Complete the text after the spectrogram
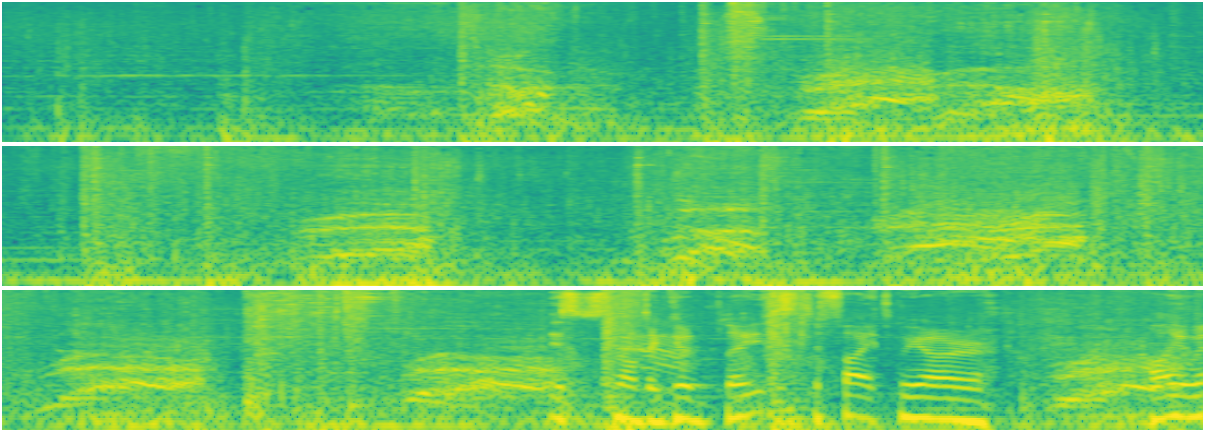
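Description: Swords clash and slash.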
